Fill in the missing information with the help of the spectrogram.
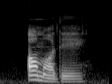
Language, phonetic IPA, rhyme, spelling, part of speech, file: Hungarian, [ˈɒmɒdeː], -deː, Amadé, proper noun, Hu-Amadé.ogg
- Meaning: a male given name from Latin, equivalent to English Amadeus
